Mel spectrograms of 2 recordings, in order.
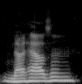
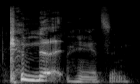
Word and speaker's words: Knut Hansen: I just grabbed the Nuthausen. Is that how you pronounce it? Knut Hansen. Yeah.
